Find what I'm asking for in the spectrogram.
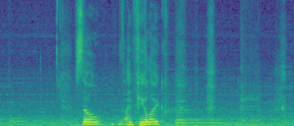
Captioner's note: sighs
